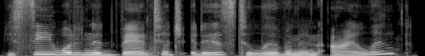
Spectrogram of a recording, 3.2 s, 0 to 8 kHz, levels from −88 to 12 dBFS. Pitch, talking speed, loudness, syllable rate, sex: 250 Hz, 225 wpm, -18 LUFS, 5.5 syllables/s, female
